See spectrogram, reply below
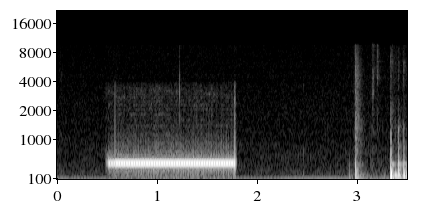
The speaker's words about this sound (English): She's not going to pick up. She probably sees the caller ID that it's you.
